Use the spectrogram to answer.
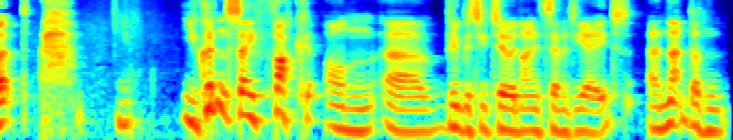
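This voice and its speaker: With an English accent, the voice has a bright, sharp tone and ordinary pitch variation. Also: man, medium pitch for a man, moderate pace. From England. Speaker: comedy podcast host. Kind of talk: casual chat.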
